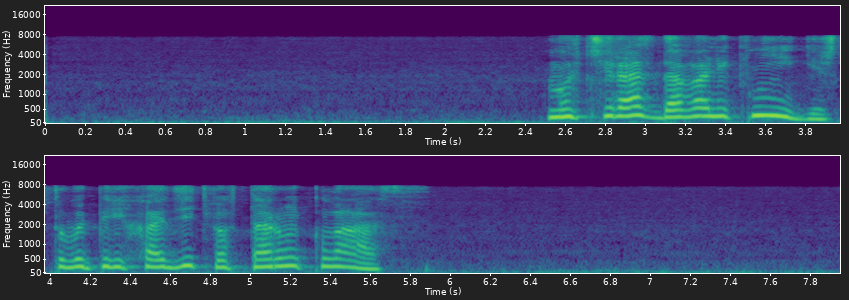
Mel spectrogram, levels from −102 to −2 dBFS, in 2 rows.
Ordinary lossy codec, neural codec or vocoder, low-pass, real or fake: none; codec, 16 kHz, 8 kbps, FreqCodec, smaller model; none; fake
